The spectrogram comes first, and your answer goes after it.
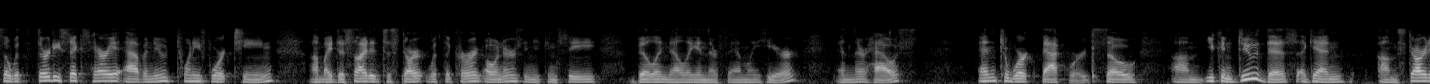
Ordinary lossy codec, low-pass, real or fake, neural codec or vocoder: Opus, 32 kbps; 5.4 kHz; real; none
